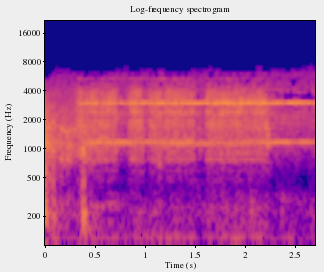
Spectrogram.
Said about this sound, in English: Doorbell!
